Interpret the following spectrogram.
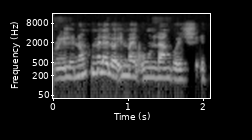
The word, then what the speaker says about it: Nompumelelo: But Nompumelelo, really, Nompumelelo in my own language, it means mother of all success.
